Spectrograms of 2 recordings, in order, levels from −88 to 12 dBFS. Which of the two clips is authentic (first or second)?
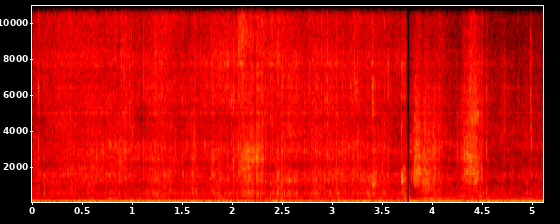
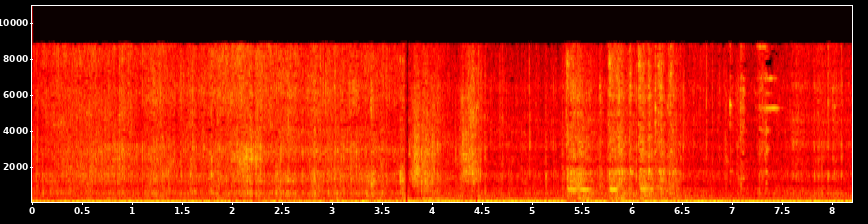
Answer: second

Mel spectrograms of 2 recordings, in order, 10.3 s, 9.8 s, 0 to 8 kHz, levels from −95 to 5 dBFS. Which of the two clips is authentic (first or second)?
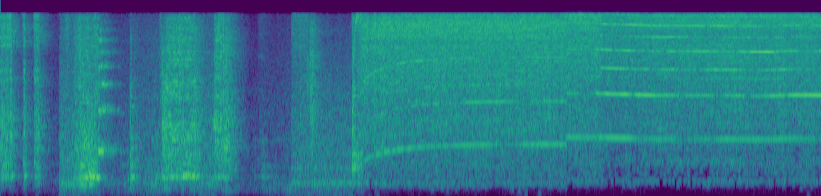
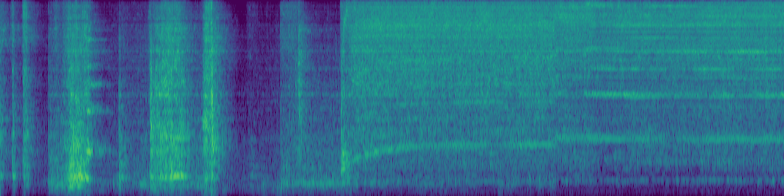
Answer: first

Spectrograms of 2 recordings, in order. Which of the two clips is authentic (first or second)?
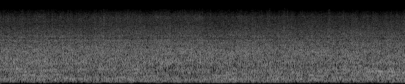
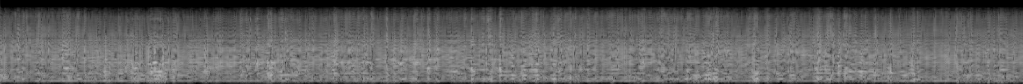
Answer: first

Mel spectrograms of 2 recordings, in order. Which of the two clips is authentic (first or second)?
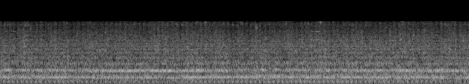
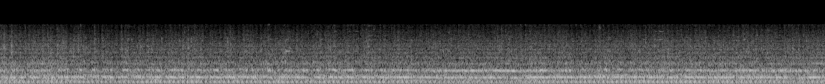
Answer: second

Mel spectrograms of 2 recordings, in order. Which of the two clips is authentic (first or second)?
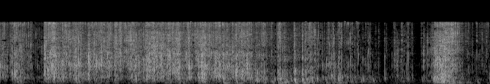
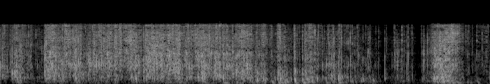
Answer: first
